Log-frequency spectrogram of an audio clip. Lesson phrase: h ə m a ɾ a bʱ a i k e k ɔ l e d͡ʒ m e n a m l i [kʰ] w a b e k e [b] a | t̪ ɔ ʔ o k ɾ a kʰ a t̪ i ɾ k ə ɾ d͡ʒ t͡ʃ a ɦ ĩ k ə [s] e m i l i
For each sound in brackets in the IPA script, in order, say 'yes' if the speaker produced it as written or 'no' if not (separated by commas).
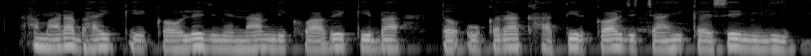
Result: yes, yes, yes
